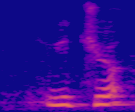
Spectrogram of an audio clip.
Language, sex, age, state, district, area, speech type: Kashmiri, male, 45-60, Jammu and Kashmir, Ganderbal, rural, spontaneous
